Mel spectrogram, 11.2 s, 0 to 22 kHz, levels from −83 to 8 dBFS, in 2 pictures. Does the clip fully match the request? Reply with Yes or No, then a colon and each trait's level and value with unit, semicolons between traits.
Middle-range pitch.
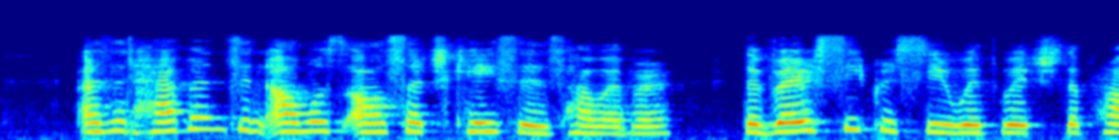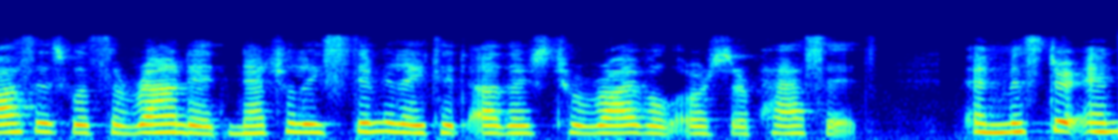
No: high, 230 Hz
